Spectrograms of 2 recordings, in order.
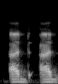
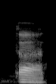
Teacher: Kemudian huruf dal dia sifatnya syiddah, kuat. Berbeda dengan huruf ta, dia rokhawah, lembut.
